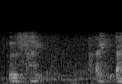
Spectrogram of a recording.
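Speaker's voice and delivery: ordinary delivery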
